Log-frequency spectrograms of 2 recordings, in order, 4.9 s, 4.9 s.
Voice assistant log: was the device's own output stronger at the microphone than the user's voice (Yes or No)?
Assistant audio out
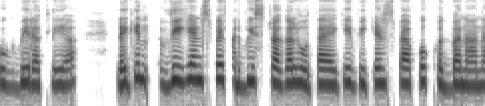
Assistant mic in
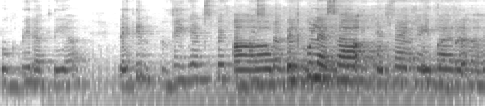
No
